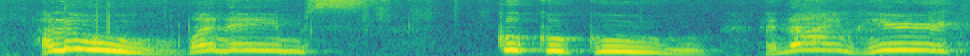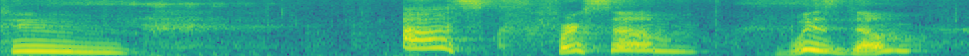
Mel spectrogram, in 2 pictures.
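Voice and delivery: high, slow, proud owl character voice. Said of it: "So, proud owl".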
